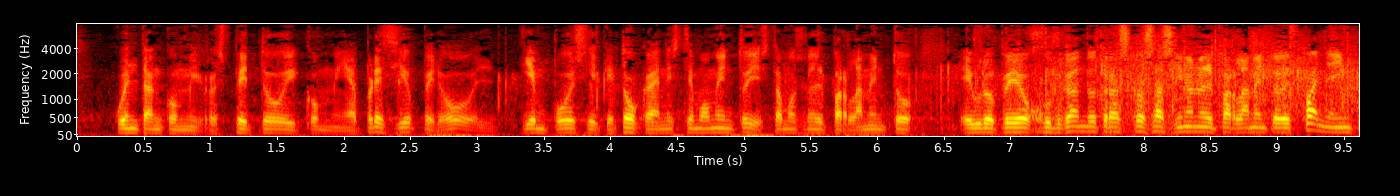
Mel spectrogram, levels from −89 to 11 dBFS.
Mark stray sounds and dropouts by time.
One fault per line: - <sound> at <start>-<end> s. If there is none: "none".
none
